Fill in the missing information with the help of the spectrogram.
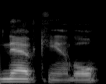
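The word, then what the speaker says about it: Neve Campbell: or I think you I think it's pronounced Nev Campbell oh is it actually Nev Campbell I mean yeah I believe yeah neev Campbell I think believe it's nev that's how I say it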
